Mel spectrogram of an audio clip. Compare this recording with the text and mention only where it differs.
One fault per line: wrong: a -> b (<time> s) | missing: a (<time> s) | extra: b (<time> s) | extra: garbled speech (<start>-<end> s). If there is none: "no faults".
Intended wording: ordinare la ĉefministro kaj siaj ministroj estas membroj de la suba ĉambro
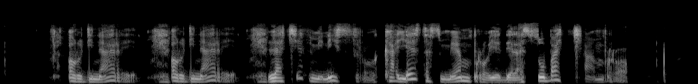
extra: ordinare (1.8 s)
missing: siaj ministroj (4.0 s)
